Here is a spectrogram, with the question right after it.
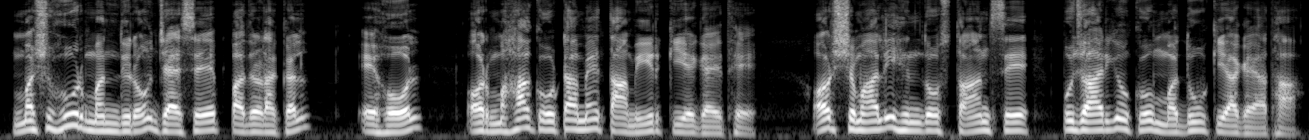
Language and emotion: Urdu, neutral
